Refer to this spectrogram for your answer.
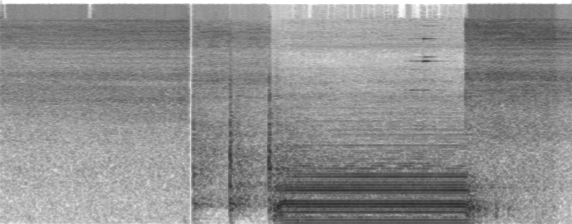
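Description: Constant sharp air hiss continues before and after the motor runs briefly, so the unloader valve is not sealing and keeps bleeding air.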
